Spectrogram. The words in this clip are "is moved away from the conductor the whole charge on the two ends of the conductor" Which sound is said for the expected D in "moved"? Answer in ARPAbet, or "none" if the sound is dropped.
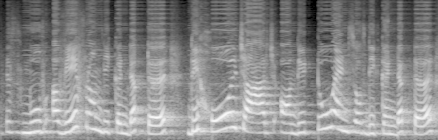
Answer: none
